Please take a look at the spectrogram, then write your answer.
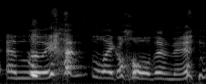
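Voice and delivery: high, giggling words; laughing through it. Real, not acted. Teller still laughing at the scene.

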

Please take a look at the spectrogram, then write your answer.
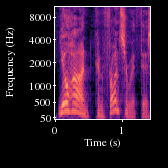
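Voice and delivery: ordinary delivery

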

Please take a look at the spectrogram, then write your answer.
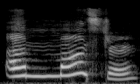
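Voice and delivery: high, drawn-out cry of alarm; storybook shout of fright. A narrator's reading. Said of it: "shouted Baby".

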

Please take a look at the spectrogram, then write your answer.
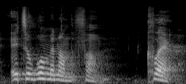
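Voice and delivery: usual speaking voice

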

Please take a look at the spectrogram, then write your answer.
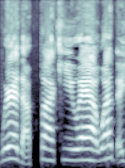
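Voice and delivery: mock-angry demand, lightly hammed up; retold anger. Reading out Tony's letter, retold anger. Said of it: "nothing but anger".

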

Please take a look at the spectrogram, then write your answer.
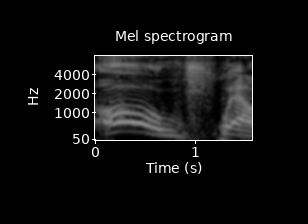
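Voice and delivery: high exclaimed oh wow; loud high startled oh wow; surprised. Retold or imitated. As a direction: gasp of surprise at the drop. Surprised on seeing steep slope.

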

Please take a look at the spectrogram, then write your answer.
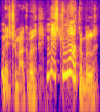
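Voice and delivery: marvelling professor. A narrator's reading. Professor finding his arm intact, mounting wonder. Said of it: "he said".

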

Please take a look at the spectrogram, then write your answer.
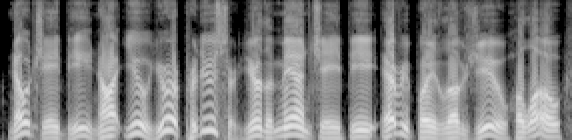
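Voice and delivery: loud mock sycophant; butter up the boss loudly; hammed-up yes-man reassurance; fawning flattery. Crew flatters the producer.

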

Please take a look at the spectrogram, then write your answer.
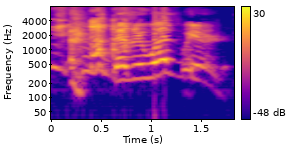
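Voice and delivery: high, loud words through laughter; laughing. Real, not acted. Laughing while retelling.

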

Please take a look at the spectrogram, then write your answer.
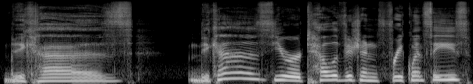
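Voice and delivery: lisping, improvised alien explanation; stall, then bluff it through with a lisp; Max bluffing as an alien. A narrator's reading. Max covers his slip to the driver, bluffing haltingly.

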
